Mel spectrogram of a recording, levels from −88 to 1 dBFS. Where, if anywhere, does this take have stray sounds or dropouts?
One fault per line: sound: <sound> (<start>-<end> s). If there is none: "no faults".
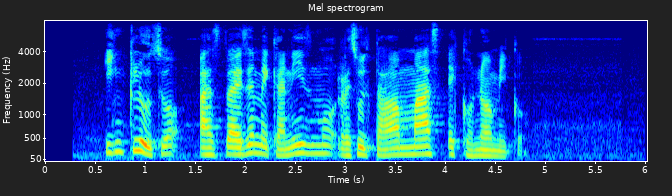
no faults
